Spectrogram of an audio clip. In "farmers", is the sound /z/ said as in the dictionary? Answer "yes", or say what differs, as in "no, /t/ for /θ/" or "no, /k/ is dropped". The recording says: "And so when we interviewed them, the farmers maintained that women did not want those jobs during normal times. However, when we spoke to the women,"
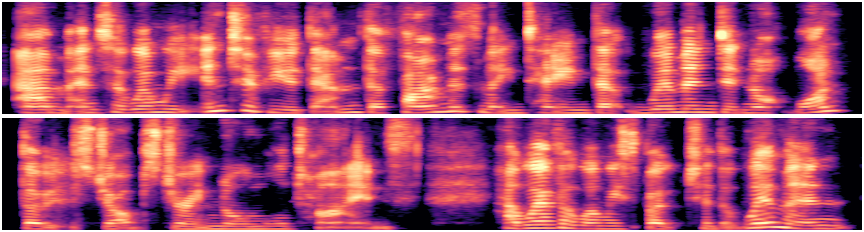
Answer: yes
